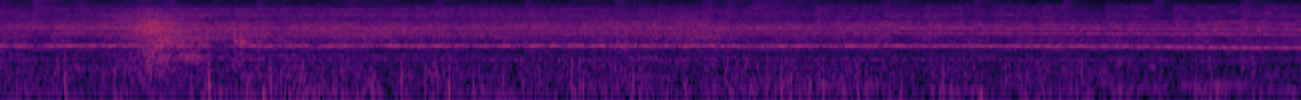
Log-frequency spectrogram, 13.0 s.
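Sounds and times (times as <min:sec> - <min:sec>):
constant high whine: 0:00.0 - 0:13.0
train rumble: 0:00.0 - 0:13.0.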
